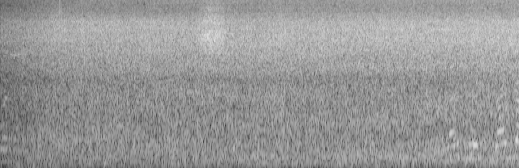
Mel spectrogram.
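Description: A hidden waterfall near Thirthahalli roars in a steady, dense broadband rush, loud and close, with no pauses across the whole stretch.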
